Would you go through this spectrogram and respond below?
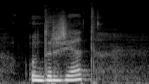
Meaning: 1. to hold and not lose 2. to keep, to maintain
- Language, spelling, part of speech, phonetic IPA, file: Czech, udržet, verb, [ˈudr̩ʒɛt], Cs-udržet.ogg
